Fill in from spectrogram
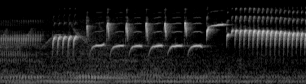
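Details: Russian canary song for training, opening with a soft roll, then evenly spaced upswept chirps about four a second, ending in a sustained bright buzzing trill, with faint low background hum.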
